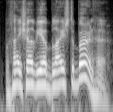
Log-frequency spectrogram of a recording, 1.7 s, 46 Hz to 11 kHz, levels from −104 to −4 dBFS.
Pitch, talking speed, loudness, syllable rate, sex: 155 Hz, 280 wpm, -16 LUFS, 6.5 syllables/s, male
